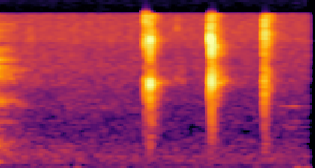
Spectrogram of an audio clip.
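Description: Fingers snapped three times in quick succession, sharp short snaps a little under half a second apart, starting about a second in.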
